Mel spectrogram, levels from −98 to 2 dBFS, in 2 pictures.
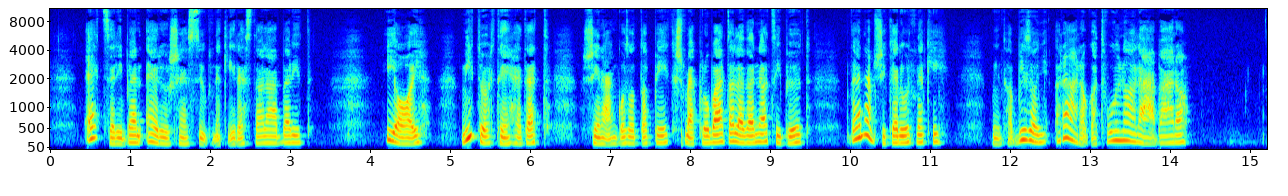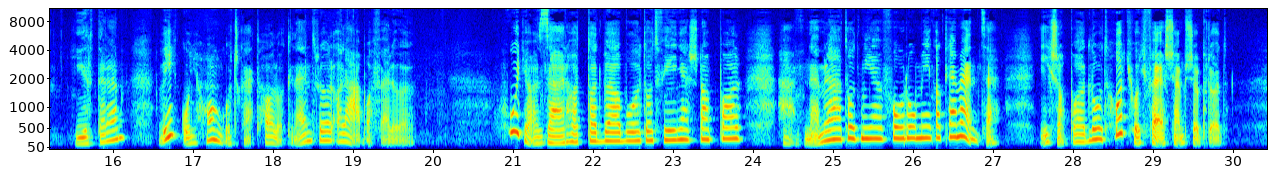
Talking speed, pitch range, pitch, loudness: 110 wpm, 160-260 Hz, 200 Hz, -27 LUFS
